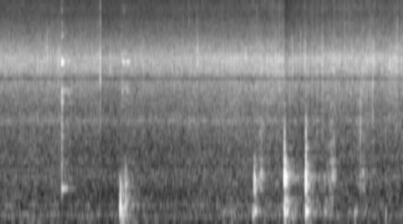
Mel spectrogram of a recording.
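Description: Ginger, garlic and curry leaves fry in a pan with a constant soft sizzle, broken by several sharp spoon-and-pan clinks and stirring scrapes, no voices.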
